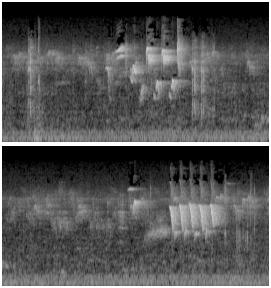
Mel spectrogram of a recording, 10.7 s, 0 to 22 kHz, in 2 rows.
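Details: Common nightingale singing at s'Albufera, Mallorca, in 2017: two bursts of rich song, the first mixing whistled notes and rapid buzzy phrases, the second a fast repeated chattering trill, separated by quieter distant bird notes and a faint low hum.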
